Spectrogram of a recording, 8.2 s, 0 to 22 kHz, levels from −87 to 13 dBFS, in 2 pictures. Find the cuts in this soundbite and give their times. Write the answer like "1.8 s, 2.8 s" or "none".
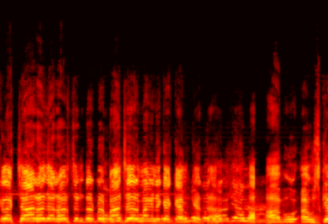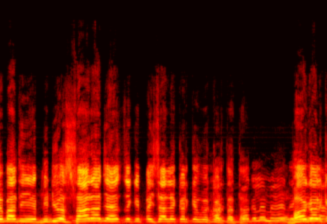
3.2 s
